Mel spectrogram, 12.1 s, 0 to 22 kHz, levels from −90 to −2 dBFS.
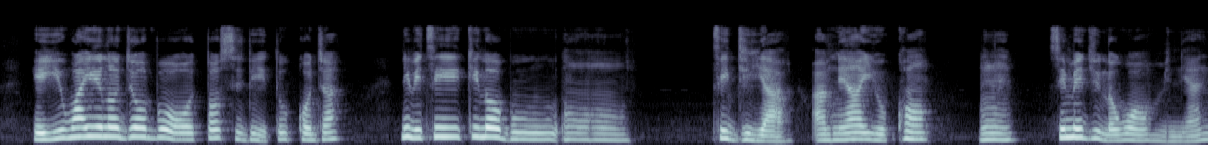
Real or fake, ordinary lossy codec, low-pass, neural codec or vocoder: fake; none; 9.9 kHz; autoencoder, 22.05 kHz, a latent of 192 numbers a frame, VITS, trained on one speaker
